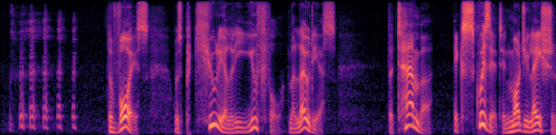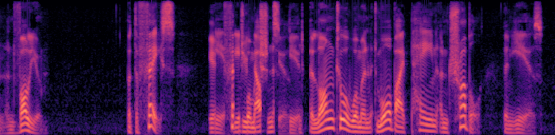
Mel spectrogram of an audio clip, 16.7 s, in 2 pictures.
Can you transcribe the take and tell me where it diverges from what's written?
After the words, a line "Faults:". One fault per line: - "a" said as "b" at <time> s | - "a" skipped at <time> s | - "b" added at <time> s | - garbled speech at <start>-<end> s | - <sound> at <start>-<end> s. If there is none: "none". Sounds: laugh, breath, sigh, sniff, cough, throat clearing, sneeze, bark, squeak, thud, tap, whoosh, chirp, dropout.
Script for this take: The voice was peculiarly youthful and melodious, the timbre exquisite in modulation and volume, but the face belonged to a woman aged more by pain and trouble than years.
The voice was peculiarly youthful melodious, the timbre exquisite in modulation and volume, but the face [garbled] belonged to a woman more by pain and trouble than years.
Faults:
- laugh at 0.1-1.2 s
- "and" skipped at 4.3 s
- garbled speech at 11.5-12.9 s
- "aged" skipped at 13.9 s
